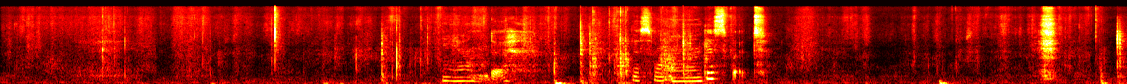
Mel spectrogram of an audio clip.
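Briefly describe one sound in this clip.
Plastic and fabric rustle as a doll is handled.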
